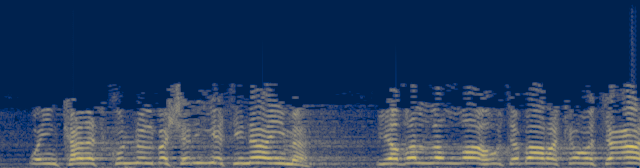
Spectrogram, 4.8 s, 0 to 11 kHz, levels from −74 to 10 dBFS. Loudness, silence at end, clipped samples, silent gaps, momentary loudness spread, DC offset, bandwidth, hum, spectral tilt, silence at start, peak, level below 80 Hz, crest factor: -13 LUFS; 0 s; under 0.1%; none; 8 LU; under 0.1%; 5.8 kHz; none; -5.5 dB/octave; 0.2 s; 0 dBFS; -44 dBFS; 12 dB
